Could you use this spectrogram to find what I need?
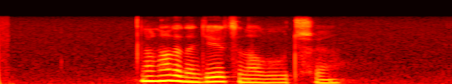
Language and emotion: Russian, sad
